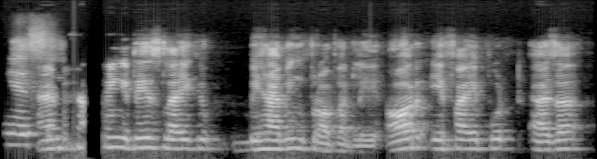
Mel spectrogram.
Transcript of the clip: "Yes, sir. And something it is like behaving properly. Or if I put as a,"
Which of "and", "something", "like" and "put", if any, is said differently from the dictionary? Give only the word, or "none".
something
